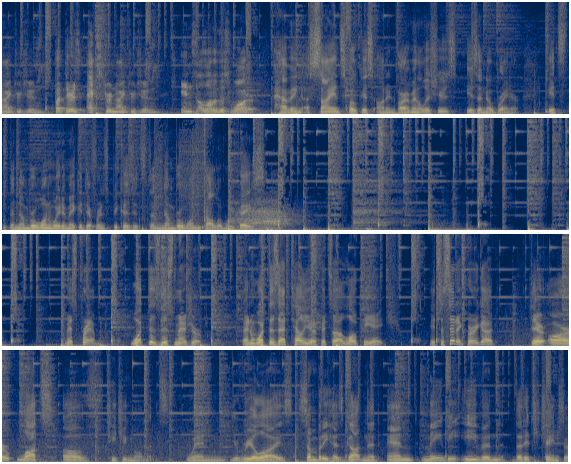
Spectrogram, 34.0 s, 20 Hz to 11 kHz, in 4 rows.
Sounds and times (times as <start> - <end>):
Speech: 0.0 - 12.4, 17.9 - 20.0, 20.6 - 24.4, 25.0 - 34.0
Music: 0.0 - 34.0.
